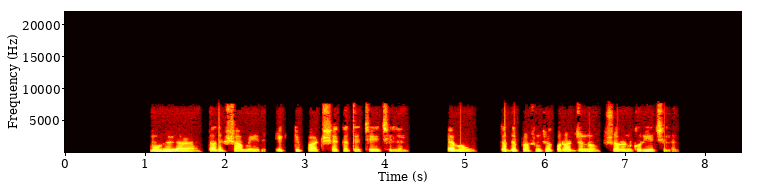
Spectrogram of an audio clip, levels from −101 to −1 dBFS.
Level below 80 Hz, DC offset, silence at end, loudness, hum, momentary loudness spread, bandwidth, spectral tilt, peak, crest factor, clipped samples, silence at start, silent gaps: -56 dBFS; under 0.1%; 0.8 s; -21 LUFS; none; 10 LU; 8 kHz; -5.5 dB/octave; -2 dBFS; 20 dB; under 0.1%; 1.05 s; 1.73-1.78 s, 2.53-2.63 s, 2.77-2.87 s, 2.99-3.04 s, 4.32-4.78 s, 5.16-5.45 s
